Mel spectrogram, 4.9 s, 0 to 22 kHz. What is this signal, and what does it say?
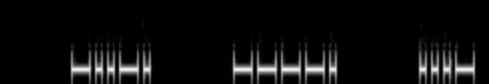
Morse code, heard as a keyed tone, about 20 wpm, spaced as for 8 wpm, 700 Hz. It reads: /9V
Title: 191 Lesson 31e - Letter v - Three Characters 20wpm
